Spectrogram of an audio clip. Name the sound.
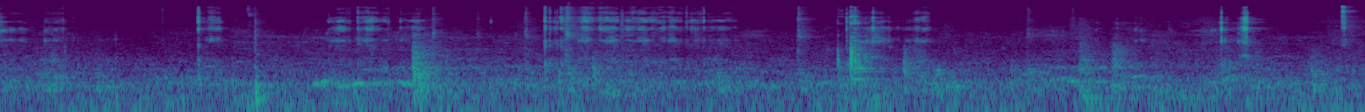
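pouring and stirring copper sulfate solution in lab glassware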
